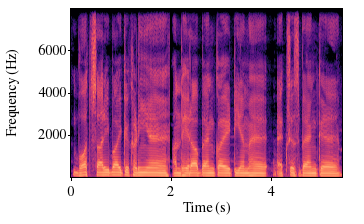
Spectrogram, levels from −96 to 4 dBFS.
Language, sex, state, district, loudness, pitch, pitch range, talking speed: Hindi, male, Uttar Pradesh, Budaun, -15 LUFS, 110 Hz, 105-115 Hz, 145 wpm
